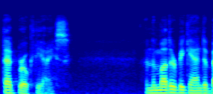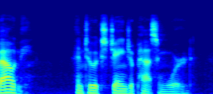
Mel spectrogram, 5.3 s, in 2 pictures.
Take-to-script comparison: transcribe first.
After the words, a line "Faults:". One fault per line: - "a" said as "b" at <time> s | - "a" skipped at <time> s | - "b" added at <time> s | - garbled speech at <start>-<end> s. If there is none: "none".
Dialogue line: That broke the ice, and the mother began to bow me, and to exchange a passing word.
That broke the ice, and the mother began to bow me, and to exchange a passing word.
Faults:
none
